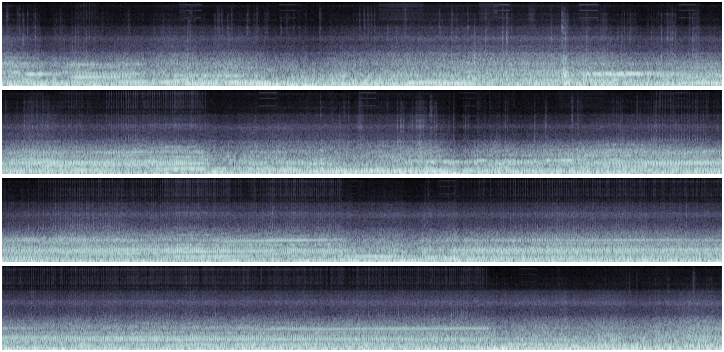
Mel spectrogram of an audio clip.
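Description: Car engine heard from inside the cabin while being driven hard on a race circuit, its pitch repeatedly climbing under acceleration and dropping back on gear changes and braking, over steady tyre and road noise.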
